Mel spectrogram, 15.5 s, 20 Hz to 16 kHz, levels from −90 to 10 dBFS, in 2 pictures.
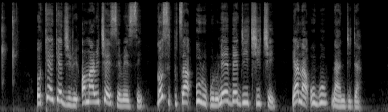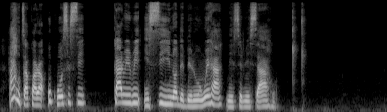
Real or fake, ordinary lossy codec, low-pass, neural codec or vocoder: real; AAC, 64 kbps; 14.4 kHz; none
